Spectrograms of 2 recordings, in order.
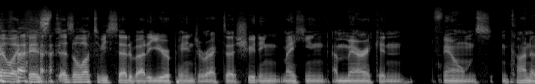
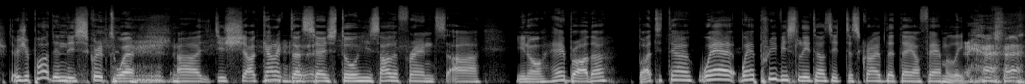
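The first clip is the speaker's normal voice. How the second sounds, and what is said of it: Put-on Dutch accent. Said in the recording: “I'll do it in the Dutch accent.”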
